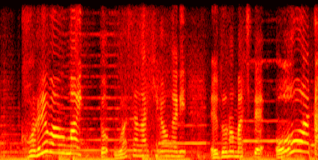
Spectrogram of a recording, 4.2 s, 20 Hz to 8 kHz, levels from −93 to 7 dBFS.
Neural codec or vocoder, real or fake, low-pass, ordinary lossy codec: codec, 16 kHz, 6 kbps, DAC; fake; none; none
